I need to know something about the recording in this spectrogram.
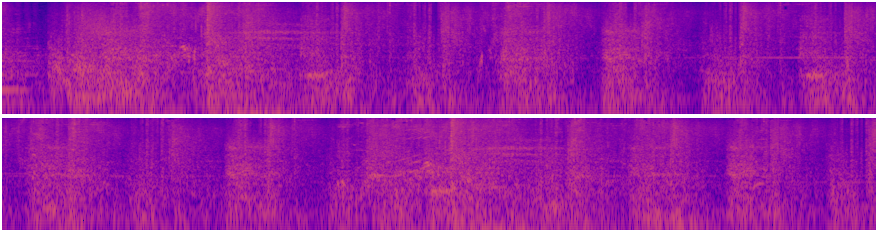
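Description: Magic spells and attacks crackle and whoosh in a fight.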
